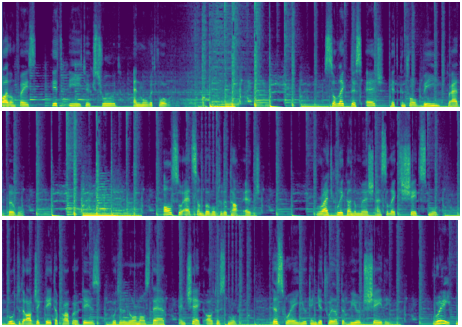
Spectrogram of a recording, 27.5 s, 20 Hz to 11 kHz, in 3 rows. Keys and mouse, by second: 0.2 middle click, 0.7 middle click, 1.2 3, 1.5 click, 2.4 e, 5.9 click, 6.1 middle click, 6.7 2, 7.1 click, 7.7 ctrl+b, 10.8 click, 11.1 Tab, 11.3-12.1 middle drag, 12.2 shift+middle drag, 12.6 middle click, 13.0 Tab, 13.3 click, 13.7 ctrl+b, 15.5 click, 15.7 Tab, 16.1 ctrl+middle drag, 16.4-17.1 right drag, 17.3 middle drag, 17.5 q, 19.0 click, 19.6 click, 21.1 click, 21.6 click, 22.8-23.4 middle drag, 23.5 shift+middle click, 23.9-24.7 middle drag, 24.9 ctrl+middle click, 25.4 ctrl+middle click, 26.4 click, 27.3-27.4 drag.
